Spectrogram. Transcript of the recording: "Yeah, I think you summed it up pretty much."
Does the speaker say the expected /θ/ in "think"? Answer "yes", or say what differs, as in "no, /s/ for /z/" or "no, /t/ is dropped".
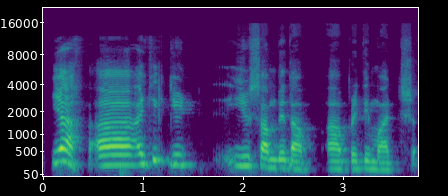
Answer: no, /t/ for /θ/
